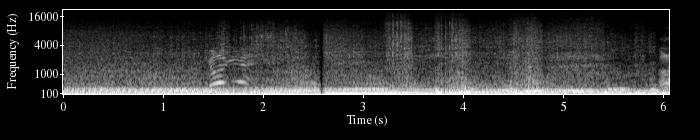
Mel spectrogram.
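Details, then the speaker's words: Abandoned Chevrolet C10 project, engine first fired up with no exhaust fitted: a loud open-header V8 bark rising and falling crisply with throttle blips, oil pressure coming up. It sounds healthy and runs well. "Sounds healthy, man. This thing sounds good."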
